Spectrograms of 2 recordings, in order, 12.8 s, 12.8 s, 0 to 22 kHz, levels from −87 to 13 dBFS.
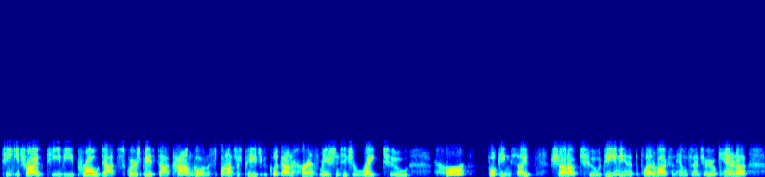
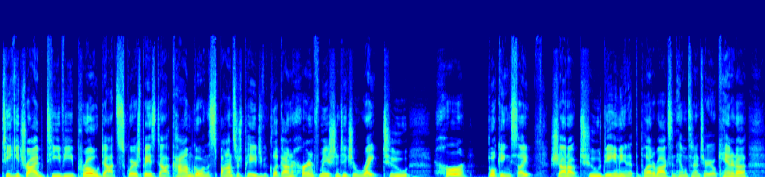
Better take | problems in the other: second | phone-call audio

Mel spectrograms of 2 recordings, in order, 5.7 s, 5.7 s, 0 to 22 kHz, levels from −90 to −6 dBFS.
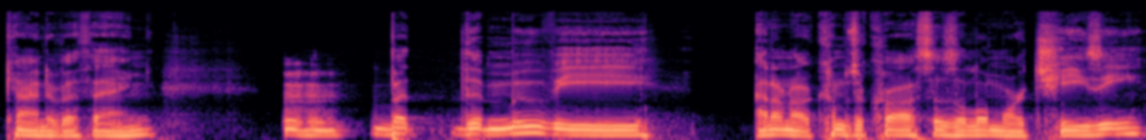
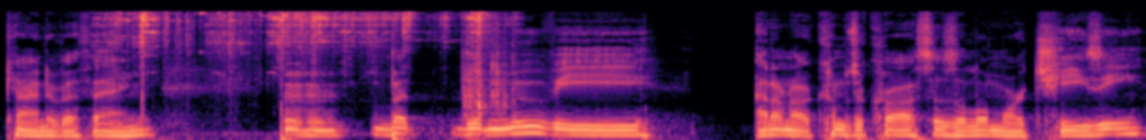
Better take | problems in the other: first | jangling keys; loud; from 0.5 to 2.5 s; peak 5 dB above the speech

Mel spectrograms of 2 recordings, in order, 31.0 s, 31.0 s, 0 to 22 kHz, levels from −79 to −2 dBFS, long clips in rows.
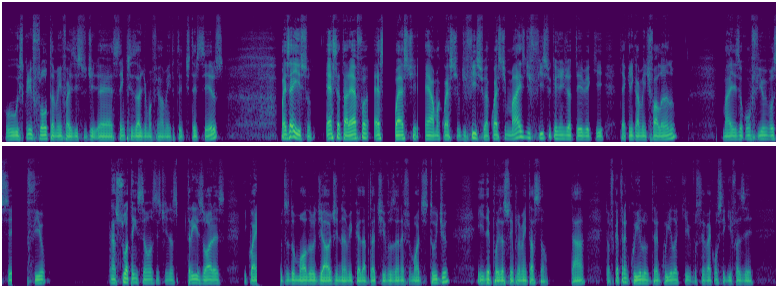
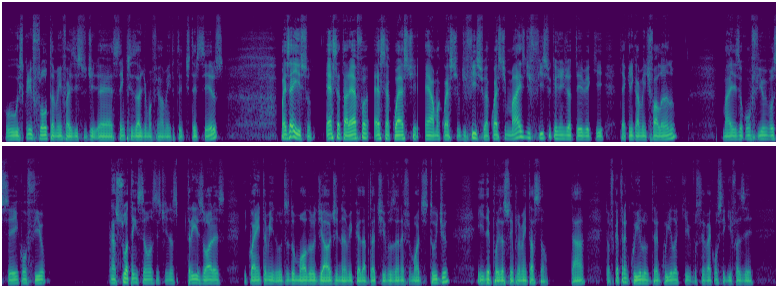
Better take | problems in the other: second | audio cutting out; at 7.5 s, at 16 s and at 21 s

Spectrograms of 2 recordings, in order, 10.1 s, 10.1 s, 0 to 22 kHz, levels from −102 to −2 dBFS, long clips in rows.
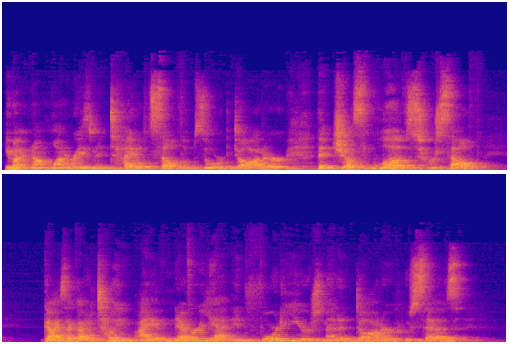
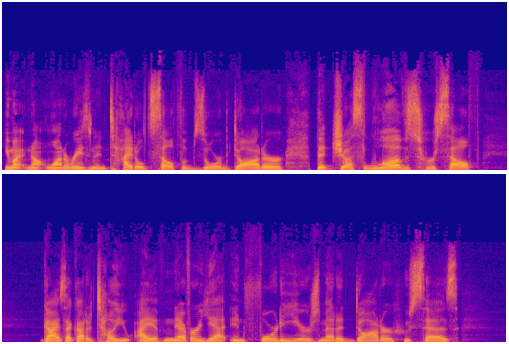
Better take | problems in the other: second | off-mic speech; far // room echo; slight; dies away in 0.5 s

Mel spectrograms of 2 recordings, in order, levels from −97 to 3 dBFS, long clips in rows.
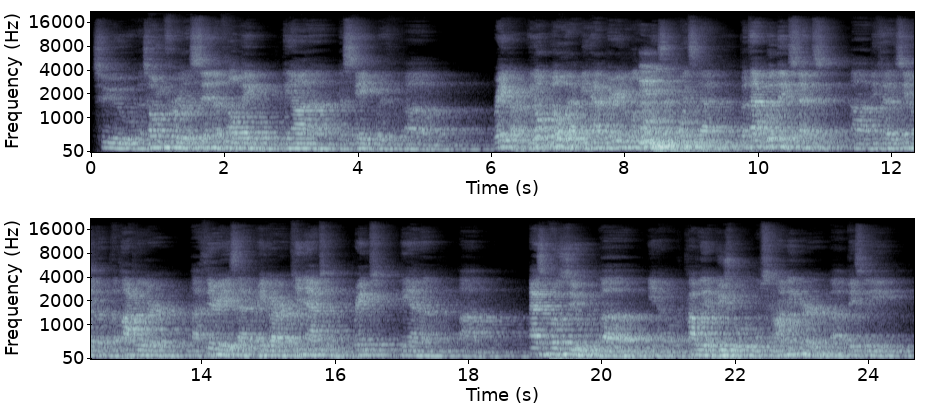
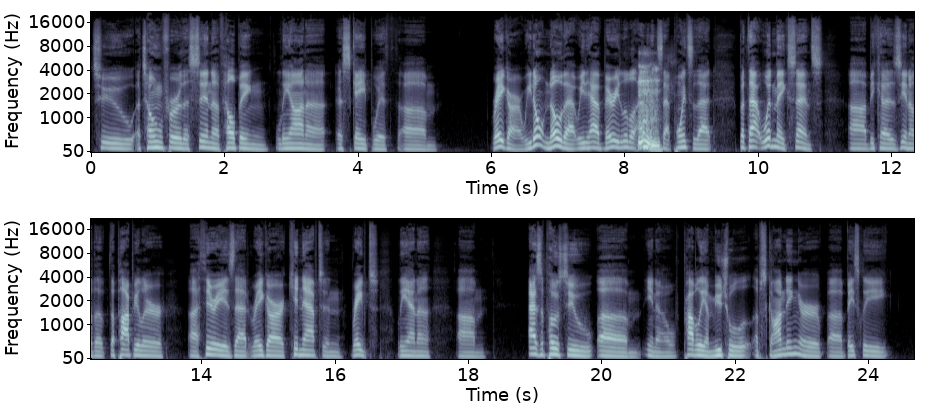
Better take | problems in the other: second | off-mic speech; far // room echo; strong; dies away in 2.6 s

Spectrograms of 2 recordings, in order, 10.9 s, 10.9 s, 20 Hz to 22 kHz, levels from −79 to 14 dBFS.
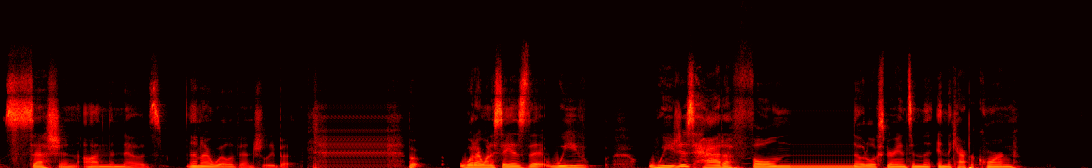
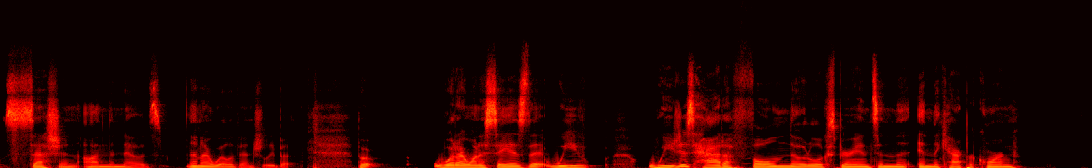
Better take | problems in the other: second | audio freezing; at 3.5 s for 0.5 s and at 8 s for 0.5 s

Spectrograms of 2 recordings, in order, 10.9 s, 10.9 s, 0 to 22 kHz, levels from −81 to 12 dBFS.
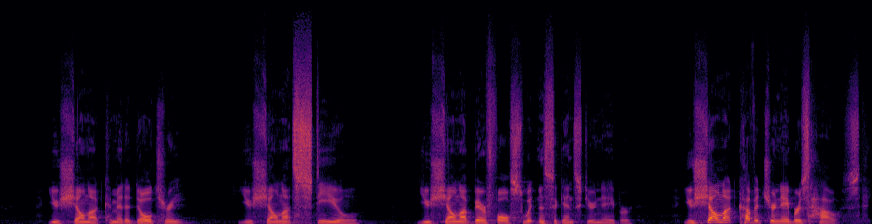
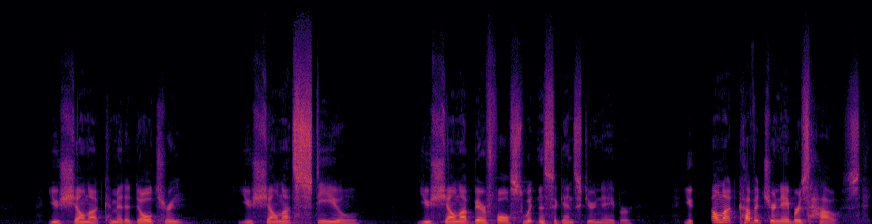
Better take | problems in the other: first | audio cutting out; at 8.5 s

